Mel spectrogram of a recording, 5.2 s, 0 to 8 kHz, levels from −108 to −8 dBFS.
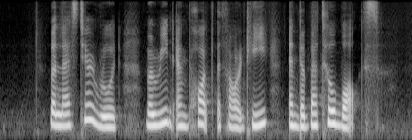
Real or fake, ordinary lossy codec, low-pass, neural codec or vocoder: fake; none; none; codec, 16 kHz, 1 kbps, FunCodec, trained on Chinese and English, 50 frames a second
